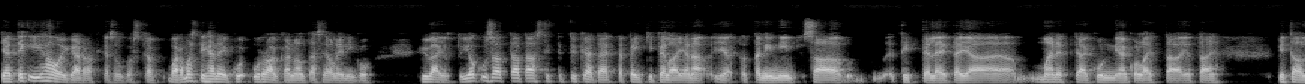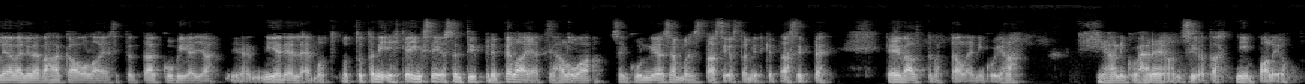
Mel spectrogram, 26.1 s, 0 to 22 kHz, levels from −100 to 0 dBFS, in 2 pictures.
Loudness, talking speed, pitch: -28 LUFS, 180 wpm, 130 Hz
